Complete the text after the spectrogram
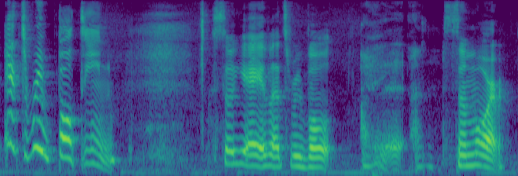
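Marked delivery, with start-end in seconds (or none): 0.0-1.2 high, loud burst of outrage; mock movie shouting. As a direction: belt it out like an appalled film heroine. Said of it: "That's all I hear in my head".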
